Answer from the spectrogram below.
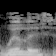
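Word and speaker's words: Wylis: At any rate, so Lyanna comes in on a horse and she's like, you know, why don't y'all let Wallace fight, or Willis is they pronounced it, and Willis is Hodor.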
